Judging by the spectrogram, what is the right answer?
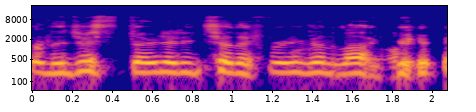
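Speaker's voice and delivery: cracking up mid-story; laughing. Real, not acted. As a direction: tell it through real laughter. Laughing while retelling awkward prank.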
